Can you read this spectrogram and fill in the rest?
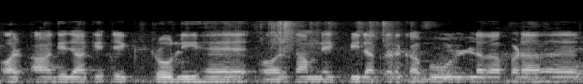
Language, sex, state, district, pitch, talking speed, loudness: Hindi, male, Bihar, West Champaran, 115 Hz, 165 wpm, -18 LUFS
